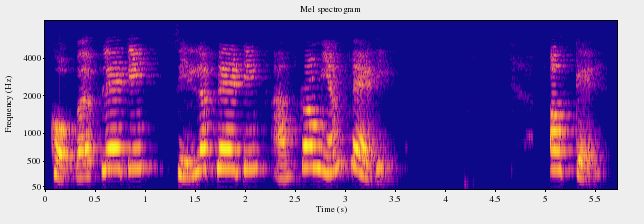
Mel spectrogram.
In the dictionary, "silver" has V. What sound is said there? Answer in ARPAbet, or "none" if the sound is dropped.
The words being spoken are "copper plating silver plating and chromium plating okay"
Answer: none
